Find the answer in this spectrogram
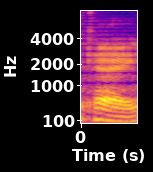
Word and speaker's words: Takei: Yeah, Takei, yes. I think he's done something online where he says it rhymes with gay.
